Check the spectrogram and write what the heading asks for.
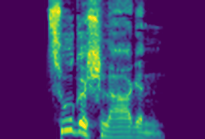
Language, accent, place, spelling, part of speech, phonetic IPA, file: German, Germany, Berlin, zugeschlagen, verb, [ˈt͡suːɡəˌʃlaːɡn̩], De-zugeschlagen.ogg
- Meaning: past participle of zuschlagen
